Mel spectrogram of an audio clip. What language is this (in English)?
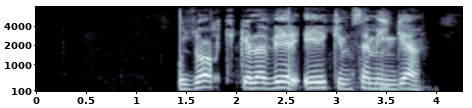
Uzbek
